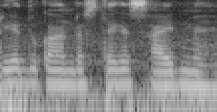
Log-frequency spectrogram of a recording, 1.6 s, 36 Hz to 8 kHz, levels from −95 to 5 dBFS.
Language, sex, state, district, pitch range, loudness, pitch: Hindi, male, West Bengal, Alipurduar, 130-140 Hz, -18 LUFS, 135 Hz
